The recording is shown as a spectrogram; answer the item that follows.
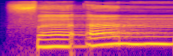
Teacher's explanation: Cara bacanya berdengung, dengungannya tahan kurang lebih 2 harokat. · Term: gunnah musyaddadah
